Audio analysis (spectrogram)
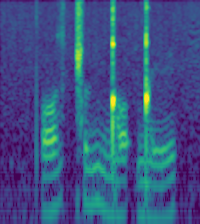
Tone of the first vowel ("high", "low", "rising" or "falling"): rising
